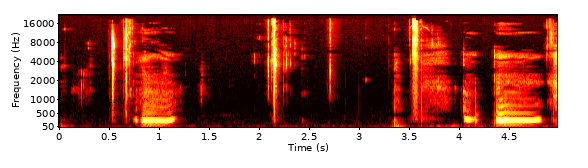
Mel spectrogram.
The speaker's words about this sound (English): Let me just scoop up a little with my finger and... yummy. It almost tastes like candy.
